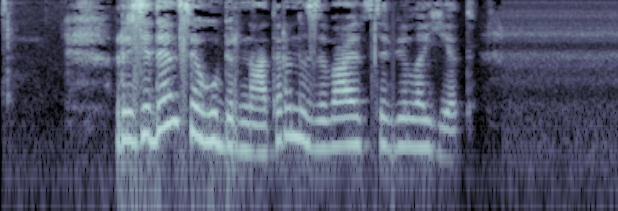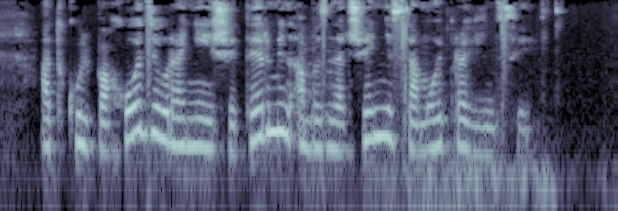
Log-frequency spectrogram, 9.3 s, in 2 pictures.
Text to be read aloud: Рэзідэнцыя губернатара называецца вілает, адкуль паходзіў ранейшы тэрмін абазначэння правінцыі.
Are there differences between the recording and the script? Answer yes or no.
yes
